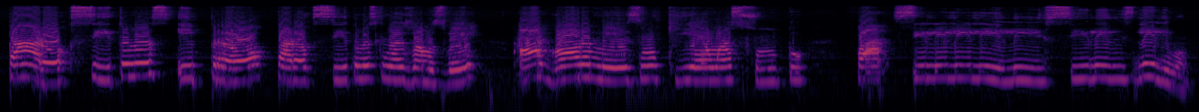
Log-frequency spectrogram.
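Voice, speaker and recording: Slow-paced woman teacher explaining grammar. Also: a little high, low-quality recording. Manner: slow, explanatory, addresses students as "pessoal". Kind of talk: remote school lesson.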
